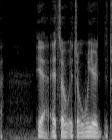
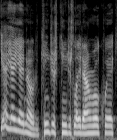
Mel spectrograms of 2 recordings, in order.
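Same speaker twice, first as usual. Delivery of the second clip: lightly voiced doctor, higher pitched; casual higher-pitched doctor talk, playing it down; calm cardiologist; 11 semitones higher, 5 dB louder than usual. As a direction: breezily imitate a reassuring doctor. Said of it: "that's what the cardiologists, like".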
